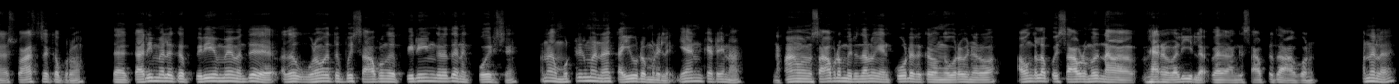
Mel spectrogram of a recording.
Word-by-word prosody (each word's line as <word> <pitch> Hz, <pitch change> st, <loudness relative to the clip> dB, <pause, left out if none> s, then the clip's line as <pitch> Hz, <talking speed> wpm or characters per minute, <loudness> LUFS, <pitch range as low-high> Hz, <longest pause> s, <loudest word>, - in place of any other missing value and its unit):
சுவாசிச்சதுக்கப்புறம், 110 Hz, -3 st, -2 dB, 0.3 s
இந்த 110 Hz, -, -1 dB, 0.2 s
கறி 120 Hz, +6 st, +4 dB
மேலருக்க 145 Hz, -3 st, +3 dB
பிரியமே 150 Hz, +3 st, +3 dB
வந்து, 140 Hz, +4 st, +2 dB, 0.3 s
அதாவது 130 Hz, +2 st, +1 dB
உணவகத்தில 140 Hz, +1 st, +1 dB
போய் 145 Hz, 0 st, -1 dB
சாப்பிடணுங்கிற 125 Hz, +1 st, +1 dB
பிரியங்கிறது 150 Hz, 0 st, +2 dB
எனக்கு 110 Hz, -4 st, -5 dB
போயிருச்சு. 115 Hz, -3 st, -1 dB, 0.3 s
ஆனா 155 Hz, -, -1 dB
முற்றிலுமே 165 Hz, +6 st, 0 dB
என்னால 140 Hz, 0 st, +1 dB
கைவிட 130 Hz, +2 st, +3 dB
முடியலை. 95 Hz, -2 st, -2 dB
ஏன்னு 150 Hz, 0 st, -1 dB
கேட்டீங்கன்னா, 120 Hz, -6 st, -1 dB, 0.4 s
நான் 130 Hz, 0 st, +1 dB
சாப்பிடாம 140 Hz, +1 st, +2 dB
இருந்தாலும் 130 Hz, +1 st, +1 dB
என் 110 Hz, -1 st, -4 dB
கூட 135 Hz, 0 st, +3 dB
இருக்கிறவங்க, 110 Hz, -2 st, +1 dB
உறவினரோ 110 Hz, -2 st, +1 dB, 0.3 s
அவங்கல்லாம் 140 Hz, +2 st, +1 dB
போய் 130 Hz, -1 st, -2 dB
சாப்பிடும்போது, 125 Hz, +3 st, +3 dB
நான் 110 Hz, -2 st, +3 dB, 0.3 s
வேற 120 Hz, 0 st, +4 dB
வழி 125 Hz, +4 st, +1 dB
இல்லை. 100 Hz, -, 0 dB
வேற 105 Hz, -, +3 dB
அங்க 105 Hz, +1 st, -6 dB
சாப்பிட்டு 105 Hz, +2 st, -4 dB
தான் 105 Hz, -, +1 dB
ஆகோணும். 90 Hz, -1 st, -5 dB, 0.4 s
அதனால 140 Hz, -5 st, +1 dB
125 Hz, 170 wpm, -24 LUFS, 110-140 Hz, 0.4 s, கறி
